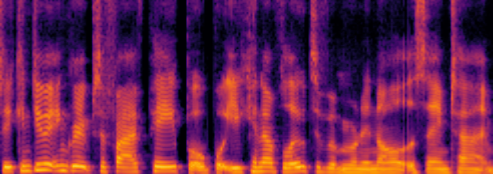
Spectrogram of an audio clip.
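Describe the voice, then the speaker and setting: A woman with a Yorkshire accent, medium pitch, and lively intonation, in a dry, close sound with no echo. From Yorkshire, northern England. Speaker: company founder, security awareness trainer. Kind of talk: podcast interview. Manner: casual, relaxed.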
